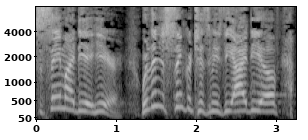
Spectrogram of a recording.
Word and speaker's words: syncretism: The second thing is syncretism. What that means is it's the creation of new philosophies and new religions. Syncretism. S-Y-N-C-R-E-T-I-S-M.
